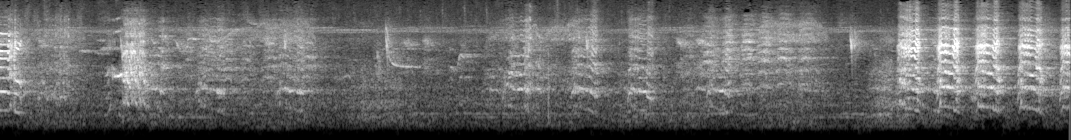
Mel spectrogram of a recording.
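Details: Vinaceous-breasted parrot calls: harsh, raspy, broadband squawks in irregular bursts, with a louder rapid cluster near the end and a few thin whistled notes in between.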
